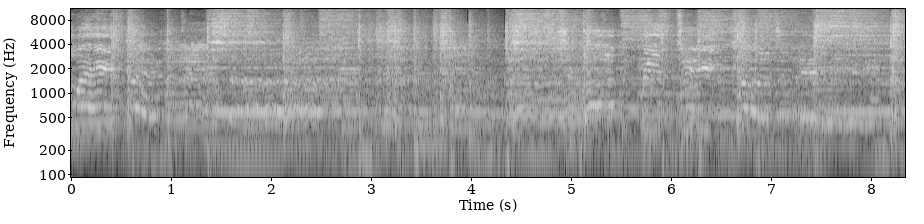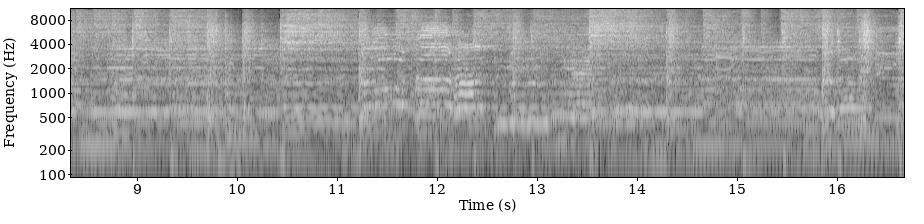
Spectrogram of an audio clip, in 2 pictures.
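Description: A live band playing a song on electric guitars and drums, with a wavering, sliding melody line over a steady sustained backing.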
